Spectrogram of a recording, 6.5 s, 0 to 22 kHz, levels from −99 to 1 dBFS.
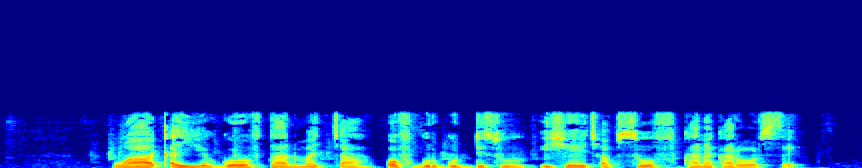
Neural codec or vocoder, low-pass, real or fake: none; 7.2 kHz; real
